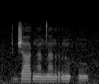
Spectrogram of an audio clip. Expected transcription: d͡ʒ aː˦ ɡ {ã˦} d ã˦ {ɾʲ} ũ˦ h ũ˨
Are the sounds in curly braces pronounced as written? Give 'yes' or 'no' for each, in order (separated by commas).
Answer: yes, no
